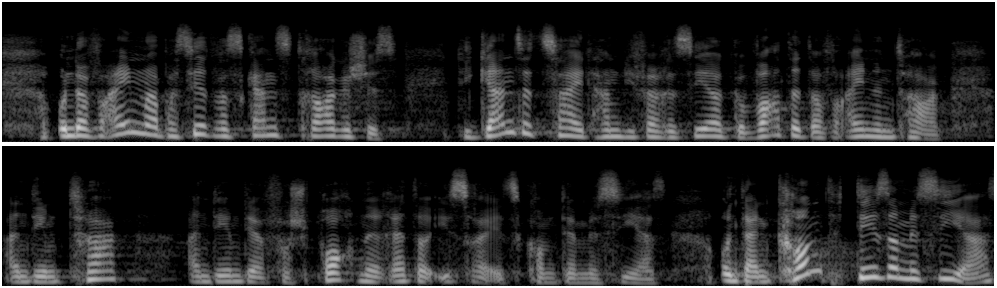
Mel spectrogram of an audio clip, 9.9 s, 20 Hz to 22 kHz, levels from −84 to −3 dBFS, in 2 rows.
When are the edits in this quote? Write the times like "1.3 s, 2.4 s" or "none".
none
